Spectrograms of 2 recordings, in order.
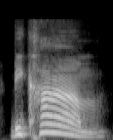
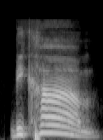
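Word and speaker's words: be calm: এই কারণে এখানে এল উচ্চারণ হয়নি, এটা হচ্ছে সাইলেন্ট লেটার।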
